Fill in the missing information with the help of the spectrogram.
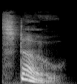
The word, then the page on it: stow: British English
